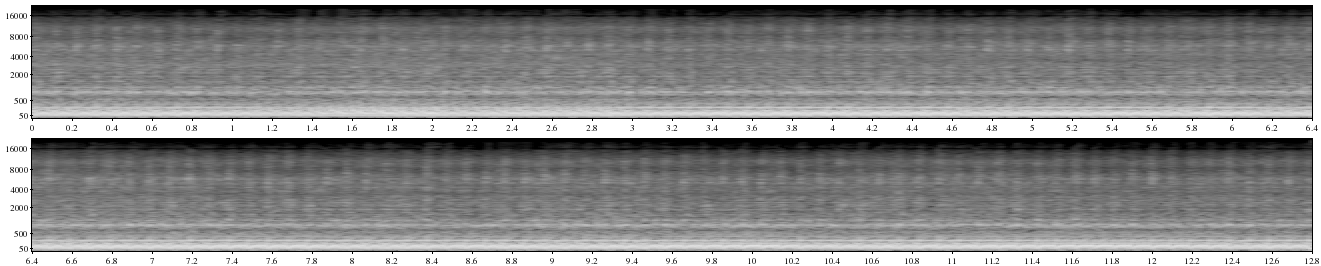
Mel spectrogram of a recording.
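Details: Yamaha outboard on an aluminum boat that sat for years, started after fuel was poured into the fuel-water separator because hand-priming wouldn't move gas; low, smooth, even idle with steady hum, no knocks or misses: a quiet, healthy idle.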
